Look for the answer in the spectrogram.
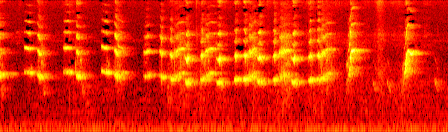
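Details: White-rumped shama, Bornean 'gembung' form from Kalimantan, Indonesia, with mimicry of swiftlet, fighting sparrow and lovebird: crisp chirping notes repeated rapidly in a steady series, building into a busy twittering passage, then two sharp rising notes.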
